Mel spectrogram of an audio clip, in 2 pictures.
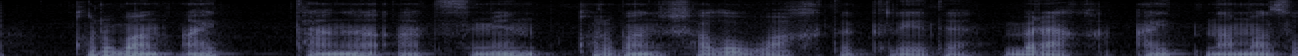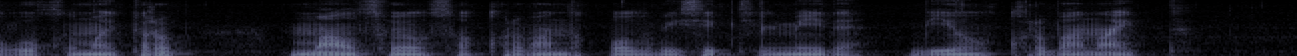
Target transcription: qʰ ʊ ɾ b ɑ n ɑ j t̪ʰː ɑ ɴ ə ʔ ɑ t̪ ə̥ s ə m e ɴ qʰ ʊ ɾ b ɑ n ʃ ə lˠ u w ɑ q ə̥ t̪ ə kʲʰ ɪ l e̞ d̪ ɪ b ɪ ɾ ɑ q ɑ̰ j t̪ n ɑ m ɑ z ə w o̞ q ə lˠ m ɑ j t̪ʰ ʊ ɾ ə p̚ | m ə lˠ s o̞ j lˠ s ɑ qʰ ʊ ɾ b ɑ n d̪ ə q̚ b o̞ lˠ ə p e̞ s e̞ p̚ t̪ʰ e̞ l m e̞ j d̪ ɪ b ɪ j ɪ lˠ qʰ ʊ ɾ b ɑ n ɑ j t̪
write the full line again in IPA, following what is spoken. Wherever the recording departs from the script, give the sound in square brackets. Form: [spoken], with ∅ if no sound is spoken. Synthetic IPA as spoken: qʰ ʊ ɾ b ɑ n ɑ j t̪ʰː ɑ ɴ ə ʔ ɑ t̪ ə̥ s ə m e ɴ qʰ ʊ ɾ b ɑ n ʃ [ɑ] lˠ u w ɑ q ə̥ t̪ ə kʲʰ ɪ [ɾ] e̞ d̪ ɪ b ɪ ɾ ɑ q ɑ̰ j t̪ n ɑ m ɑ z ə w o̞ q ə lˠ m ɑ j t̪ʰ ʊ ɾ ə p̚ | m [ɑ] lˠ s o̞ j lˠ s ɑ qʰ ʊ ɾ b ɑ n d̪ ə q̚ b o̞ lˠ ə p e̞ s e̞ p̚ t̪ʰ e̞ l m e̞ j d̪ ɪ b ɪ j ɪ lˠ qʰ ʊ ɾ b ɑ n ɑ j t̪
